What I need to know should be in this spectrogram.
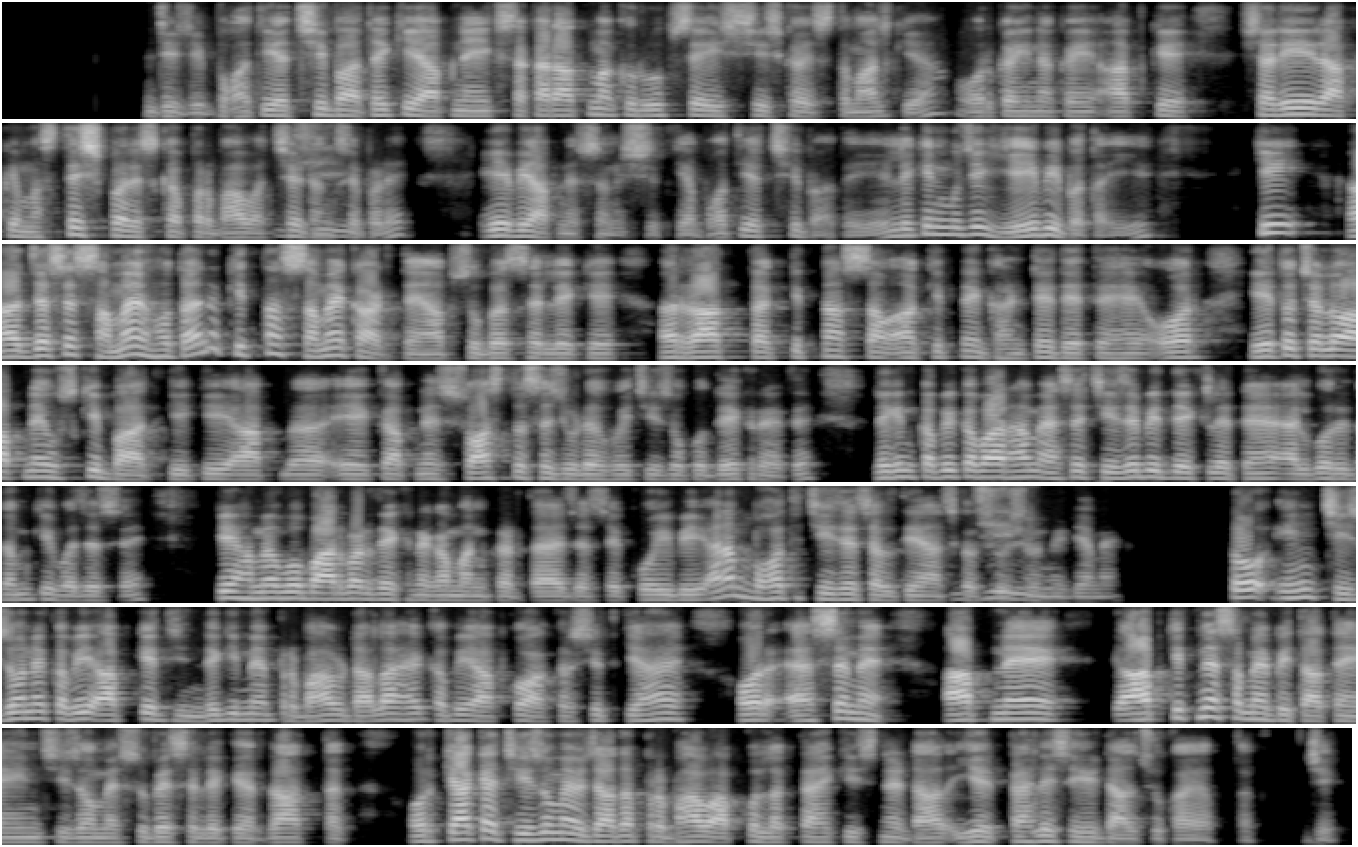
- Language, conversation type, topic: Hindi, podcast, सोशल मीडिया ने आपकी रोज़मर्रा की आदतें कैसे बदलीं?
- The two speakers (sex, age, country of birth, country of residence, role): male, 20-24, India, India, guest; male, 30-34, India, India, host
- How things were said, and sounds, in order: in English: "ऐल्गोरिदम"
